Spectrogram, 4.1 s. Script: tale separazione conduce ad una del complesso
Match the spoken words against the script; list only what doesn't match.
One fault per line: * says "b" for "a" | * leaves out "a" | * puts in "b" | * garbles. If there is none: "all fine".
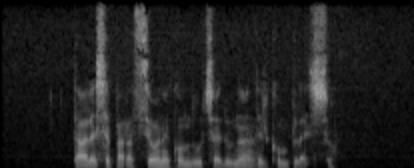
all fine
